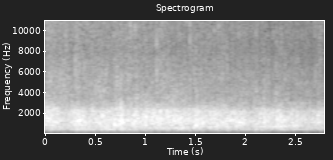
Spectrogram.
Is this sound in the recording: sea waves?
no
